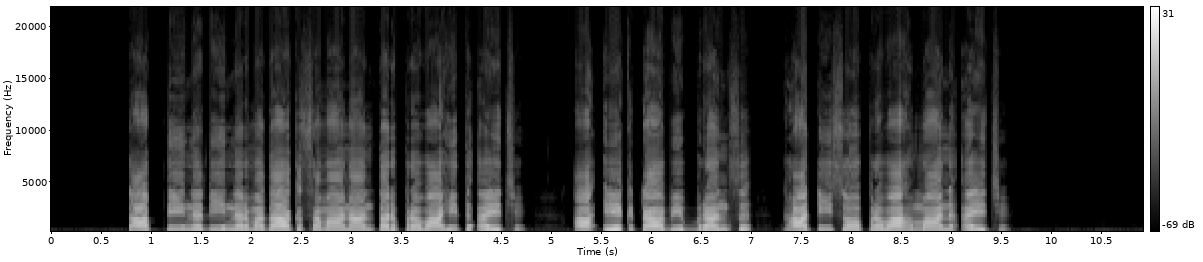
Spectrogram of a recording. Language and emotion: Maithili, neutral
